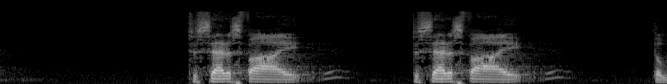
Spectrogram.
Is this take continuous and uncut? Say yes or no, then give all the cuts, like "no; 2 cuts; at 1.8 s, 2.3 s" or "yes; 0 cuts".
no; 1 cut; at 4.1 s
